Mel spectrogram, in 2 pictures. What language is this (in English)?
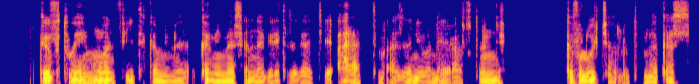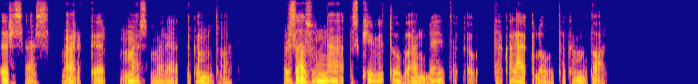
Amharic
